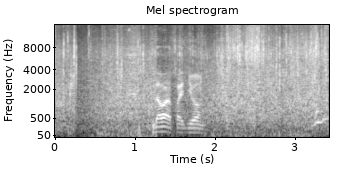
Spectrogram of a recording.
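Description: Steady rain falls outdoors in Yaremche in the Carpathians, a continuous broadband patter throughout, with a child's and an adult's brief talk rising over it midway.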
